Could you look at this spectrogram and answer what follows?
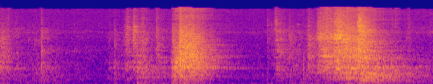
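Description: Sheet-metal ductwork sections being slid together along a seam: two metal slides of about a second each, the first about a second and a half in and the second about three seconds in.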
